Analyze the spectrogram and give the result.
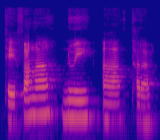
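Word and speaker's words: Te Whanganui-a-Tara: your mouth, it will help tremendously with your pronunciation. Ka pai. So first we have te whanga nui a tara. Te whanga nui a tara.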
